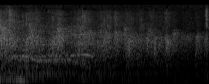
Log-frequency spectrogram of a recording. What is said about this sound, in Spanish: Alguien que le dé un aplauso, alguien que lo crea, que lo crea, que lo crea, que lo crea y que le dé un aplauso al Señor y le diga, Señor, yo lo creo.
